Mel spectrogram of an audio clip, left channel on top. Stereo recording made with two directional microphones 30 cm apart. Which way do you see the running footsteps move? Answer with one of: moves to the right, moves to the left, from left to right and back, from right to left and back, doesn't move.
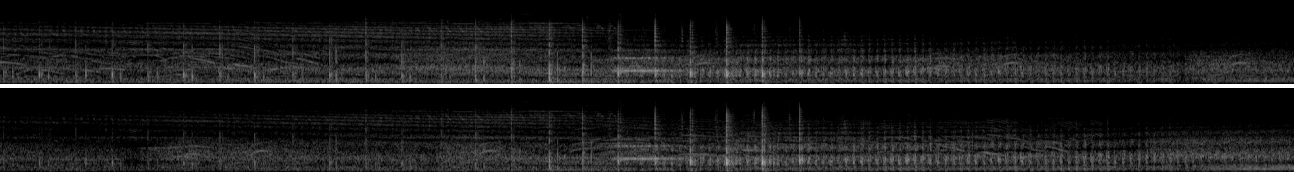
moves to the right.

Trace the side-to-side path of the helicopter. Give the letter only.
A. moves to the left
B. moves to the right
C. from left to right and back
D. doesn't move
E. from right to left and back
B.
